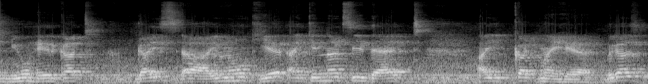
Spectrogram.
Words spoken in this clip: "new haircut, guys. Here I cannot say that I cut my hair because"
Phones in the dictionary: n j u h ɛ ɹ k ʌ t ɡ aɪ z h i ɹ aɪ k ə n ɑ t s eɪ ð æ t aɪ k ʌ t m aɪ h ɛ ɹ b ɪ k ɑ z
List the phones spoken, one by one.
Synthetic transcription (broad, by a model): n j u h ɛ ɹ k ʌ t ɡ aɪ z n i ɹ aɪ k ə n ɑ t s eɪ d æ t aɪ k ʌ t m aɪ h ɛ ɹ b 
